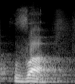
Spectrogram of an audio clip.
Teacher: दांत और ओष्ठ दोनों मिल रहे हैं, तो इसको हम लिखेंगे दंतोष्ठ।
